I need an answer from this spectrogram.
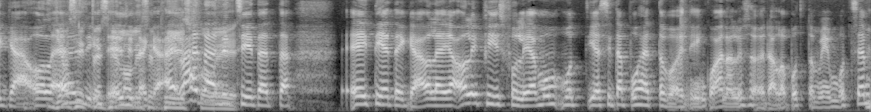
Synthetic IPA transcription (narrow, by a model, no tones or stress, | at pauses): ŋkæ̰ːoleḛisit̪ækæ̰ːlæhet̪æːnnyt̪siːt̪æet̪ːæ | eit̪iet̪eŋkæːolejɑolipiːsfuliɑmumut̪jɑsit̪æpuhet̪ːɑʋo̰inḭːŋkuɑnɑ̰lyso̰idɑ̰loput̪ːomiːmmut̪sem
